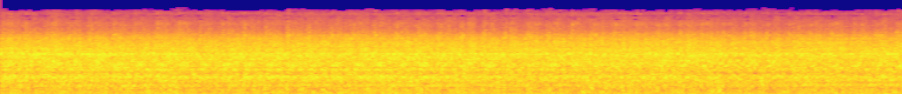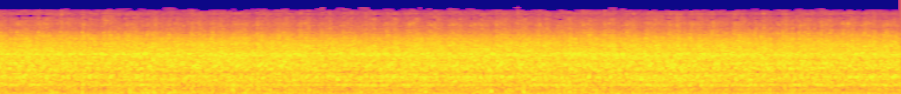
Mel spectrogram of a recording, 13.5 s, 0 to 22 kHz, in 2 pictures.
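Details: 12-valve Cummins from a second-generation Dodge 3/4 ton, running at idle on a test stand with a temporary install: loud, even diesel clatter with a sharp metallic edge. Lift pump makes only 2–3 psi instead of about 17–18 psi, explaining low power.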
